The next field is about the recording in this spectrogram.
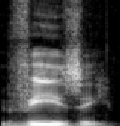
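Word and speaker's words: Veazie: is when someone says V A Z Nosa vizi now how about a bonus Insight did you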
